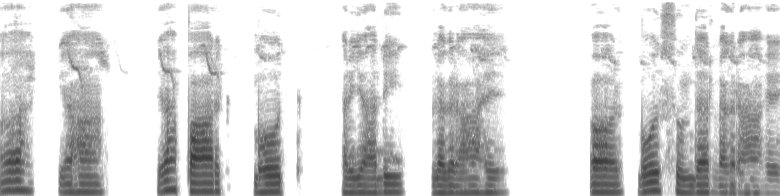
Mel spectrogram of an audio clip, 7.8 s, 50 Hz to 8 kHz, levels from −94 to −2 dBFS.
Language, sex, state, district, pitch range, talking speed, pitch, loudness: Hindi, male, Bihar, Lakhisarai, 105-120 Hz, 115 wpm, 115 Hz, -31 LUFS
